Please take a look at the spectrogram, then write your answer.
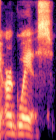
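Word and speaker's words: Argüelles: the teachings of Jose what's how do you pronounce his last name Eden I always say it wrong Dr. Jose Arguous. Jose Argues. Thank So you studied directly under Jose Arguas.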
